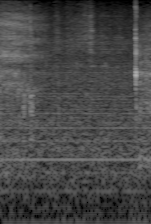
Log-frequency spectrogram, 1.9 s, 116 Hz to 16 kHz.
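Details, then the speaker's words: 2012 Hyundai Sonata front hub, freed after heavy corrosion, turned by hand before bench removal gives a dry, gritty, uneven rasp instead of a smooth spin: a worn front wheel bearing. "pure and simple corrosion made this thing just fight the whole way out so now that we've got our hub free here here how ugly that sounds"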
